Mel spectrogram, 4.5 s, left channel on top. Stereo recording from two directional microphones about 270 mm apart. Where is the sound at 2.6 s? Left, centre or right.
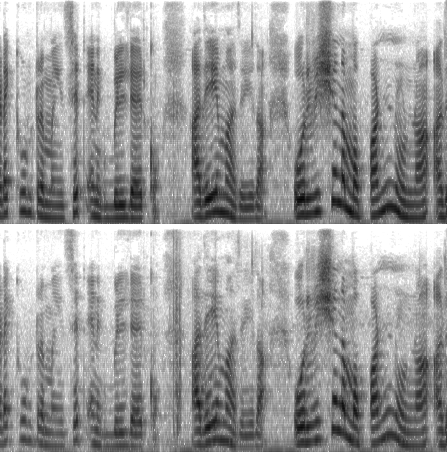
Left.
